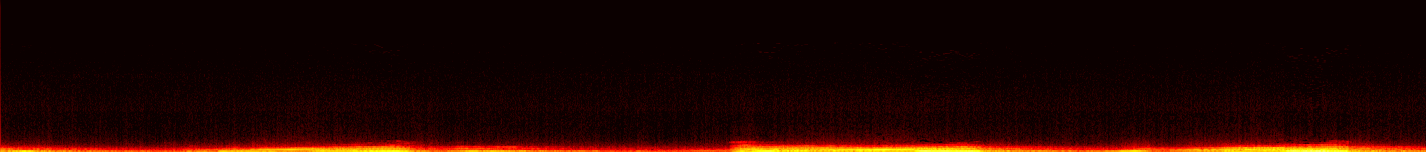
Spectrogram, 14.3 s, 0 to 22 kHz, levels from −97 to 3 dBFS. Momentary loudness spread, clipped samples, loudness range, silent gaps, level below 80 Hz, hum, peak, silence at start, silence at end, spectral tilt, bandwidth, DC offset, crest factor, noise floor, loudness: 24 LU; under 0.1%; 12 LU; none; -32 dBFS; none; -6 dBFS; 0 s; 0 s; -14 dB/octave; 1.5 kHz; under 0.1%; 20 dB; -49 dBFS; -24 LUFS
